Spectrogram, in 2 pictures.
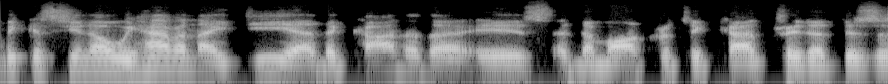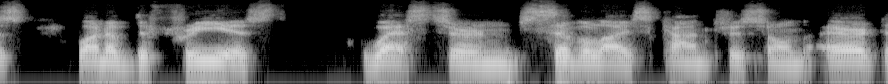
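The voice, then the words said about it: Eastern European immigrant accent. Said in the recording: “as you can tell by my accent, I emigrated here. My parents took us from behind the Iron Curtain”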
